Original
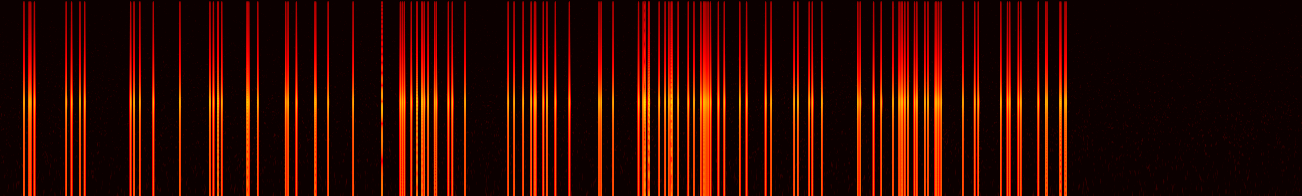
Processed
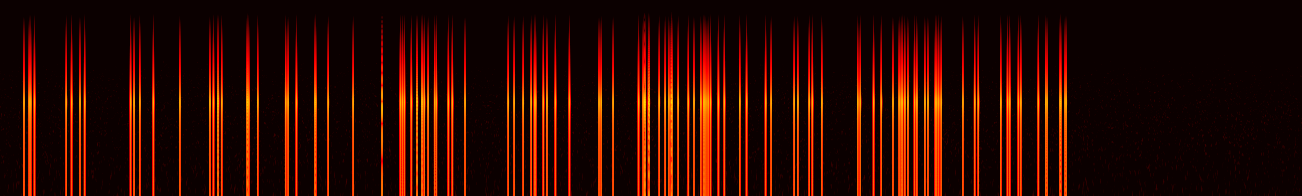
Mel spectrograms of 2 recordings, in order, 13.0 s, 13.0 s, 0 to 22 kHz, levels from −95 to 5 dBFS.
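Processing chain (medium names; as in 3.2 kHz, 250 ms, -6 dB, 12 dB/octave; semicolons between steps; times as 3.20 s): low-pass 7.4 kHz 12 dB/octave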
